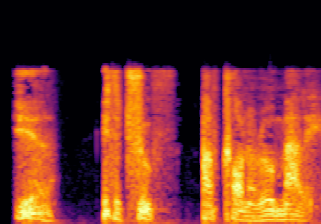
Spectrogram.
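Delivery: solemn, measured monster pronouncement; yew tree monster. A narrator's reading. Yew tree announcing the boy's truth, solemn monster voice. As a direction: intone it with weighty pauses.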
